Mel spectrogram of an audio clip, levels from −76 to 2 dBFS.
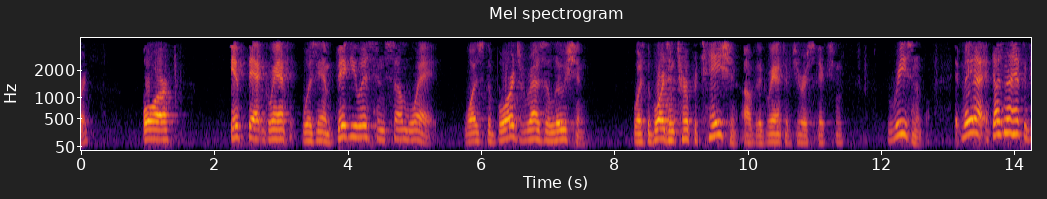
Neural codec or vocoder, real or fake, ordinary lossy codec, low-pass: none; real; MP3, 32 kbps; 3.6 kHz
